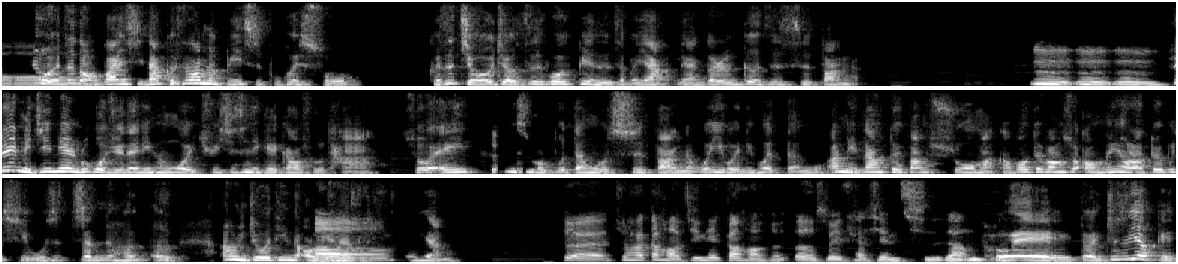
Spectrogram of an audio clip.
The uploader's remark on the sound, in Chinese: 透過連線的方式來進行錄音。如果音質上有任何的不穩定再請大家多多包涵。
